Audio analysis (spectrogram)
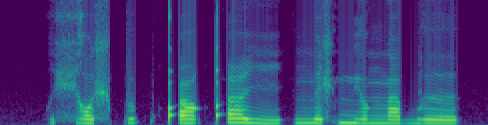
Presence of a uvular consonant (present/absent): present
